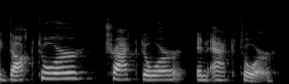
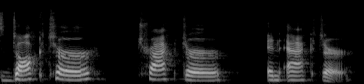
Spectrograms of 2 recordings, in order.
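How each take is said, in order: First: "doctor", "tractor", "actor" each ending like "tore"; full OR in the last syllable of "doctor", "tractor", "actor". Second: "doctor", "tractor", "actor" each ending in "ter"; unaccented ER closing "doctor", "tractor", "actor"; reduced "er" endings. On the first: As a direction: say "doctor, tractor, and actor" as DOK-tor, TRAK-tor, AK-tor. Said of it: "you will hear people say". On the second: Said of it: "If we follow Saxon spelling rules". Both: Shown as a demonstration.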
